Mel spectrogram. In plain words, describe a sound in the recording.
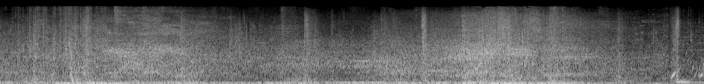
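Magic blasts roar and crash in a fight.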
